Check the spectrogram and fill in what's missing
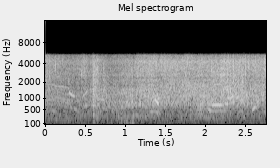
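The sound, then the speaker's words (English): Water splashes and churns as a trained animal, given a hand signal, leaps out in the center and lands, followed by a continuous rushing slosh as it swims, with faint voices mixed in behind the noise. “He threw a jump out in the center to swim.”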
